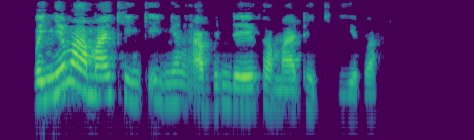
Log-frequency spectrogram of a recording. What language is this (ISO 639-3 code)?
hau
